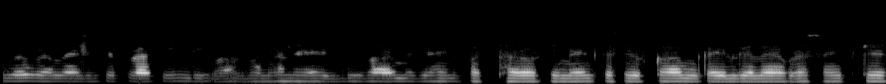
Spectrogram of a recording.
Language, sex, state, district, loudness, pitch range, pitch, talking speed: Magahi, male, Bihar, Lakhisarai, -23 LUFS, 140-145 Hz, 140 Hz, 140 wpm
